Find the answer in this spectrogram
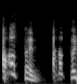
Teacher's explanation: he said often, often, without a T, often, often.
